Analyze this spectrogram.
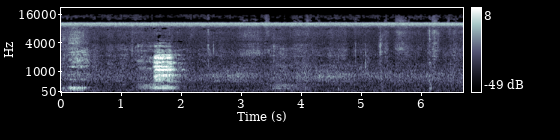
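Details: Brahman cattle being penned and worked on a ranch; two short loud bellowing moos close together at the start, followed by quiet background with faint low lowing.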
